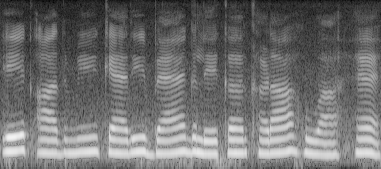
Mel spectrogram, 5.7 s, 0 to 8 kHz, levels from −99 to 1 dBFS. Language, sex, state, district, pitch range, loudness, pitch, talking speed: Hindi, female, Chandigarh, Chandigarh, 185-205 Hz, -15 LUFS, 195 Hz, 85 wpm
